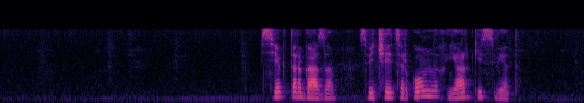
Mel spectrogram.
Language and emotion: Russian, neutral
